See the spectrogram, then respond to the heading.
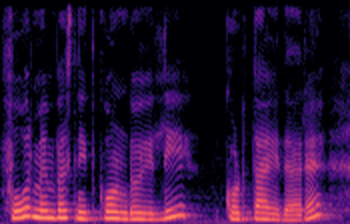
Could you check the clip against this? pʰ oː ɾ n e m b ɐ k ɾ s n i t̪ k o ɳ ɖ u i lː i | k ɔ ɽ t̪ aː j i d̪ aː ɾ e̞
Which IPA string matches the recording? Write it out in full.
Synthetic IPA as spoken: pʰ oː ɾ m e m b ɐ ɾ s n i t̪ k o ɳ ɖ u i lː i | k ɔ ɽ t̪ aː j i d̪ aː ɾ e̞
